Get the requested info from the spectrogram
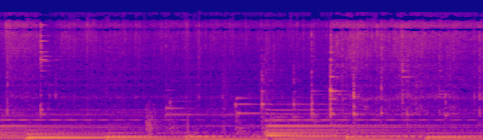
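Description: Minced ginger sizzling in hot oil in a stainless steel pot as it is stirred with a wooden spoon, with a few sharp knocks of the spoon against the pot. Background music with held notes plays throughout.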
